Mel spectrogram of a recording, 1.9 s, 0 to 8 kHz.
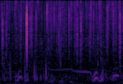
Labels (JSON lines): {"label": "biophony, cascading saw", "recorder": "SoundTrap 600 or HydroMoth"}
